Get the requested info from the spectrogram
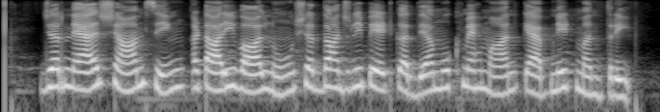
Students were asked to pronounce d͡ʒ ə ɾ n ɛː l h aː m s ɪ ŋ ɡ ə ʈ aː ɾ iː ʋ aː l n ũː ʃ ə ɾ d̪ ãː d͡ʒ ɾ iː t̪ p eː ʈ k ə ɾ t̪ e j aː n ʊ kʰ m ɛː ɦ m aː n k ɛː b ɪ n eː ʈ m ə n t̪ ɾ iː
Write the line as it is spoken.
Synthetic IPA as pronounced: d͡ʒ ə ɾ n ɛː l ʃ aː m s ɪ ŋ ɡ ə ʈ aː ɾ iː ʋ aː l n ũː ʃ ə ɾ d̪ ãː d͡ʒ l iː p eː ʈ k ə ɾ d̪ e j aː m ʊ kʰ m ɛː ɦ m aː n k ɛː b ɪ n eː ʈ m ə n t̪ ɾ iː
